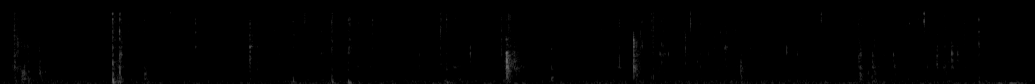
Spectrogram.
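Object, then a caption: Bar of soap scraped with a metal blade. A hand-sized, solid pink bar of soap with a dark blue coating is held in a hand with long dark nails while a metal blade scrapes across it and shaves off flakes. The sound is a quiet run of dry, crisp scraping and bright crackling clicks, with a few sharper snaps standing out as flakes come away.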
